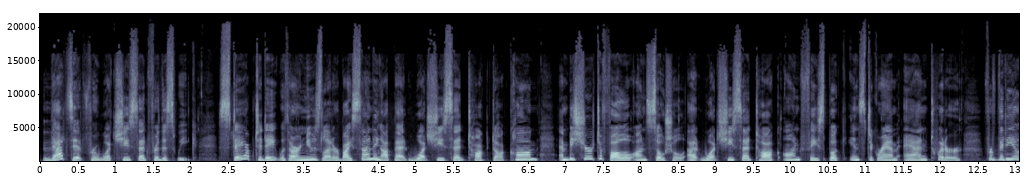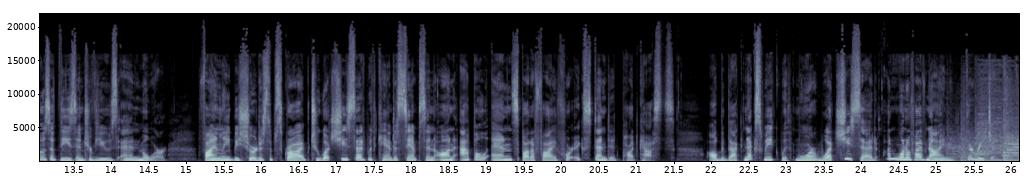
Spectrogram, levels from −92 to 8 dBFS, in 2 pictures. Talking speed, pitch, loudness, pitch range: 180 wpm, 260 Hz, -21 LUFS, 210-315 Hz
